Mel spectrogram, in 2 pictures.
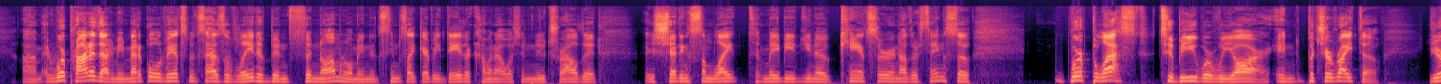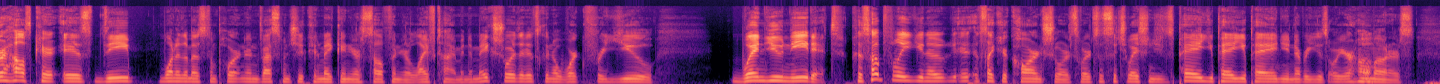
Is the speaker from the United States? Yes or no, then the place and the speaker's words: yes; Pittsburgh, Pennsylvania, United States; I grew up in Arlington, which is in the south side of Pittsburgh. My parents are still there.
